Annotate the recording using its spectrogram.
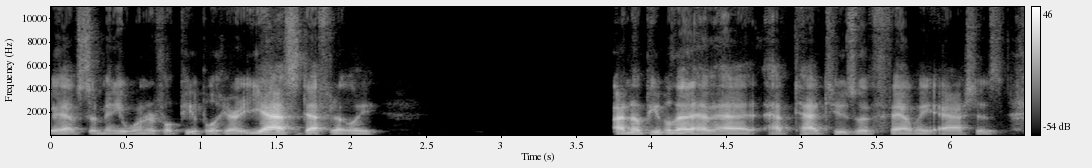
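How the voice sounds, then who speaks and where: This man talks at a very fast pace, broken by long, frequent pauses. The recording is very clean, with a silent background. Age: 40s. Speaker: cemetery explorer vlogger. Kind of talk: live stream chat reading comments. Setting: live stream. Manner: halting.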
